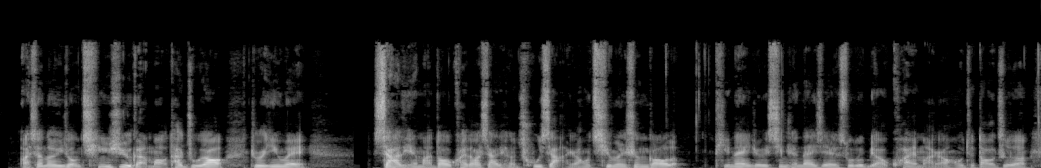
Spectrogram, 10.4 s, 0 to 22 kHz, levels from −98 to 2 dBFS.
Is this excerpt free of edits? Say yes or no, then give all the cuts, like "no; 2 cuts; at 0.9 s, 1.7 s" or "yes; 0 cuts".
yes; 0 cuts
